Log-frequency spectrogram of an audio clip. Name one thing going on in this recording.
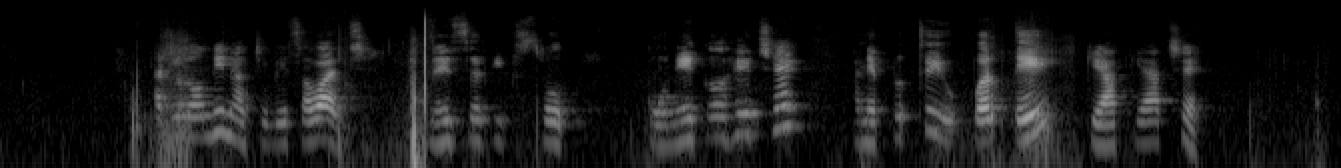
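A woman speaks clearly, as if teaching, close by.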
